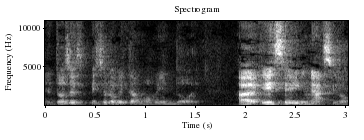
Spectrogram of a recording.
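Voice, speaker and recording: A fairly high-pitched man with an Argentine accent, with audible room echo and noticeable background noise. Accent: Rioplatense Argentine Spanish. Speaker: market analyst, company founder. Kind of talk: live-streamed market analysis. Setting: live stream. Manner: conversational, addresses viewers; fast.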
